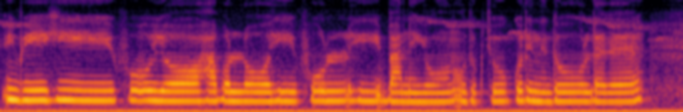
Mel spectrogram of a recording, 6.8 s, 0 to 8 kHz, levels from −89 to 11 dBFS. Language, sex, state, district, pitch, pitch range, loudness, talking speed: Chakma, female, Tripura, Unakoti, 215 Hz, 205-225 Hz, -12 LUFS, 105 wpm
